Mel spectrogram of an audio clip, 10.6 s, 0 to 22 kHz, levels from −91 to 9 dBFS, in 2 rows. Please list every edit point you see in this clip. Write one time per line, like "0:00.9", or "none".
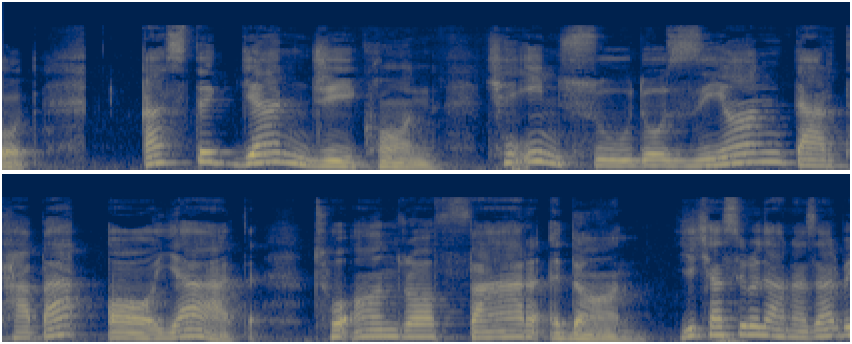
0:09.4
